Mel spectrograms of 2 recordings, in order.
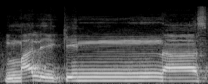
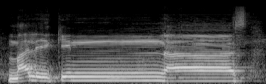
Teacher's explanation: নুনে তাসদীদ, এজন্য গুন্না হবে, এজন্য একটু সময় নিতে হবে। গুন্না মানে থেমে গুনগুন করে শব্দ করা।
